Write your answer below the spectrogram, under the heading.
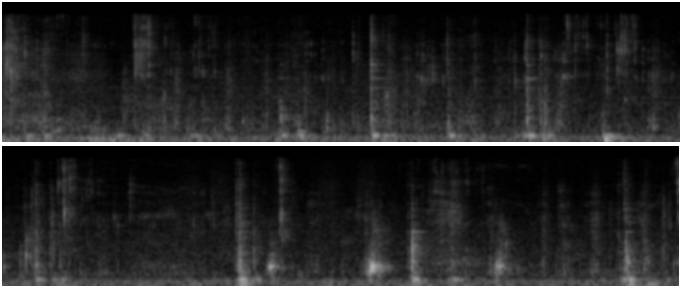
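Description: Chewing of spaghetti in tomato sauce, close to the microphone, with scattered light clicks and taps of a wooden fork against a plate.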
